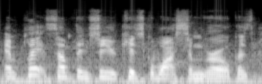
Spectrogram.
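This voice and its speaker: A woman's voice: lowish voice, animated, a little fast. An older woman with an American accent chatting casually to camera, playful and self-deprecating. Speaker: vlogger showing her home garden. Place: outdoors in a fenced backyard. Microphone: handheld camera at arm's length. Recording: clearly noisy outdoor ambience.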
